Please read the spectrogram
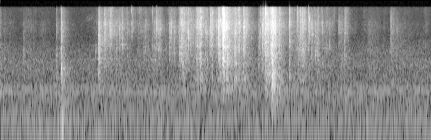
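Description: A stack of Panini Prizm chromium trading cards being thumbed through in the hand: a single click about half a second in, then a run of quick, crisp slides and snaps of card against card for about two and a half seconds.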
